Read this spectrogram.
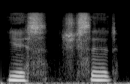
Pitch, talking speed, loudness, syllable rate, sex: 190 Hz, 140 wpm, -17 LUFS, 2.9 syllables/s, female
